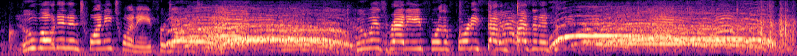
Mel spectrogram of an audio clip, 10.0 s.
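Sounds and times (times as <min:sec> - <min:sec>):
speech: 0:00.2 - 0:08.4
large crowd cheering: 0:02.1 - 0:04.5, 0:06.3 - 0:09.9.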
